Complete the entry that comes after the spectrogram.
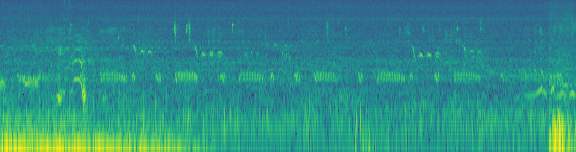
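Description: Wild birds calling: one repeats a short, even note about twice a second while others chirp higher over it. A low rumble fades out in the first few seconds.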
